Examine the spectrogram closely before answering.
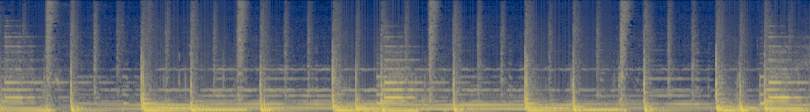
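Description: A copla song plays loud, its full, warm instrumental sound punctuated by regular sharp accents about once a second, with no one talking over it.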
